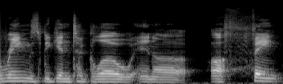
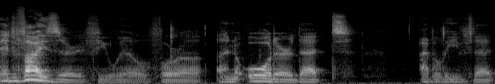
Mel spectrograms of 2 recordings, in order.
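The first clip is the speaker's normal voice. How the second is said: put-on creaky, raspy, rough, low old voice; 3 semitones lower, 6 dB quieter than usual. Speaker voices a very old half-elf advisor: rough, low old half-elf voice. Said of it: "So he's a very old half elf. ... doesn't do rough, low voices like that very often".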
